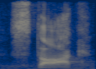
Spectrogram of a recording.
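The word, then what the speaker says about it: Stach: Michael Statch, or Stack, your name, last name is spelled S-T-A-C-H. If it's German, it would be pronounced Stock.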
